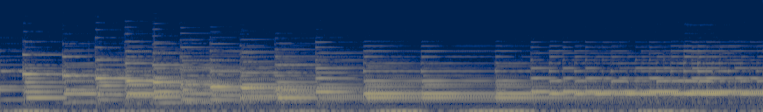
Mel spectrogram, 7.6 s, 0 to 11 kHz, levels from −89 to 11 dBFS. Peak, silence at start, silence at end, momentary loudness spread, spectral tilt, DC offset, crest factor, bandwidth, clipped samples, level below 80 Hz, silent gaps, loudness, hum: -14 dBFS; 0 s; 0 s; 5 LU; -8 dB/octave; 0.2%; 14 dB; 5.2 kHz; under 0.1%; -52 dBFS; none; -29 LUFS; none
